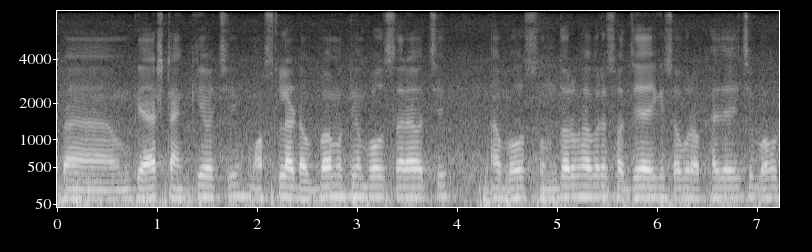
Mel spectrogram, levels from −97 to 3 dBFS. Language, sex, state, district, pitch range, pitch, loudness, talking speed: Odia, male, Odisha, Khordha, 110-120 Hz, 115 Hz, -16 LUFS, 165 wpm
